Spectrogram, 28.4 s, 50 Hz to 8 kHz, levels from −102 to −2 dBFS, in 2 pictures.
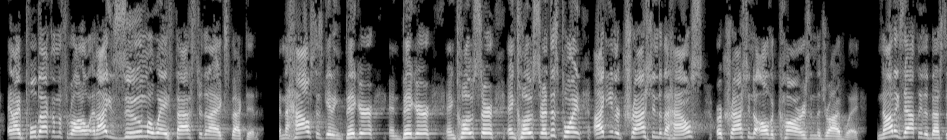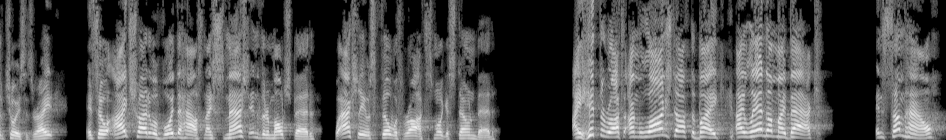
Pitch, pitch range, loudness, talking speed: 220 Hz, 190-255 Hz, -16 LUFS, 205 wpm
